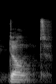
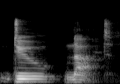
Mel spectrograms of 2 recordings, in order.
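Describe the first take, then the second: First: It is said as one shortened word. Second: It is said as two full words. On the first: "just because it's faster. It sounds sounds better" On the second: "That apostrophe stands for oh"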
